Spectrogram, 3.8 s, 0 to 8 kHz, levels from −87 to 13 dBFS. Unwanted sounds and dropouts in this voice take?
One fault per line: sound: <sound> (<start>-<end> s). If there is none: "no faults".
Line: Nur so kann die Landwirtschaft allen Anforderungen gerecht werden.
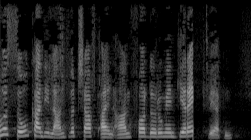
sound: dropout (2.9-3.0 s)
